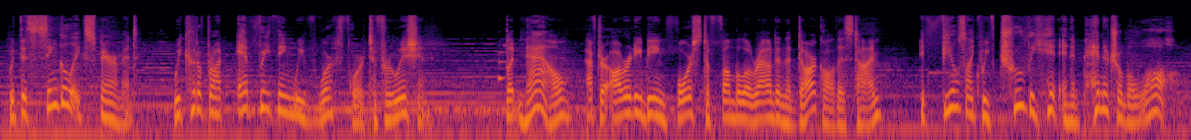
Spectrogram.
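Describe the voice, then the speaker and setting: A man's voice: a little high, expressive, a little fast, music in the background. A man voicing a cool, rational young scientist in a video game, explaining precisely and matter-of-factly. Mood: explanatory. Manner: precise, analytical, matter-of-fact. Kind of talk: video game voice acting, expository dialogue.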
